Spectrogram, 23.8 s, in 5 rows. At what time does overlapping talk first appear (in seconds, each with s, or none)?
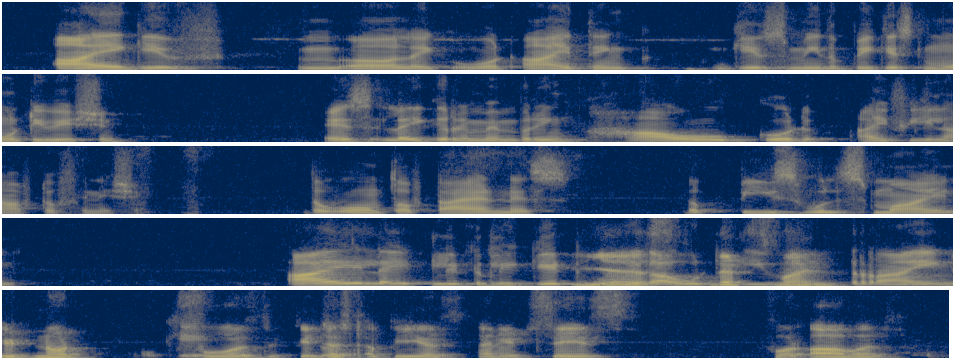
17.1 s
